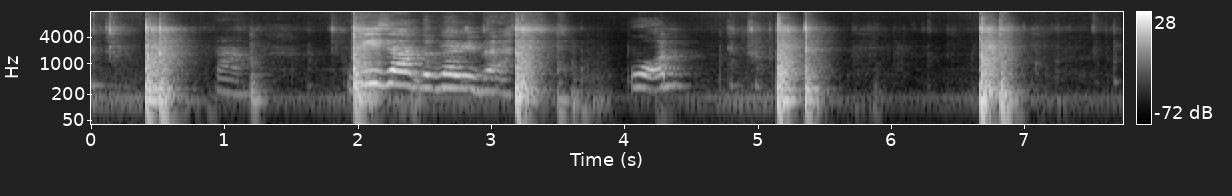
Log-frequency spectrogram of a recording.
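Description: A plastic bottle flips and thuds down onto a table.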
